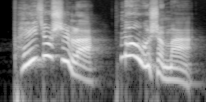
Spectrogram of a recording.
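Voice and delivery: high and loud, impatient; indignant. Acted. Baoli snapping at the thugs, high and indignant. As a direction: brush off the fuss sharply.

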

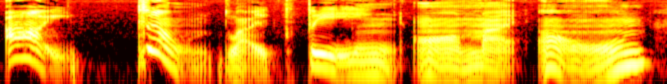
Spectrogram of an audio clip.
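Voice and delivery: put-on low, grumbly voice of a bored child; sulky, low-pitched grumble; grumbling. A narrator's reading. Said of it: "he grumbled".

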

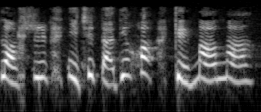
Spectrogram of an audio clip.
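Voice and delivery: put-on childish plea. Child asking teacher.

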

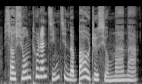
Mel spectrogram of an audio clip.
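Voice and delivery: ordinary delivery, nothing marked

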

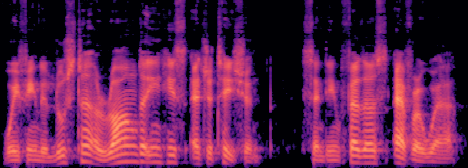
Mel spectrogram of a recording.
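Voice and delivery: ordinary delivery

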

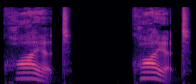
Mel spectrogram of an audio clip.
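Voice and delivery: slow careful two-syllable quiet. Shown as a demonstration. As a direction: say quiet slowly as qui-et, two beats. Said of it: "叫做安静的，quiet". (慢读quiet，两个音节)

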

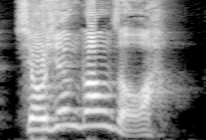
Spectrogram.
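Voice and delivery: ordinary delivery

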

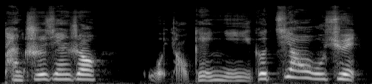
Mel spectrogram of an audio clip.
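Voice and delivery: very loud booming giant; giant shouting. A narrator's reading. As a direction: bellow it like a stern giant. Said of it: "他大叫道".

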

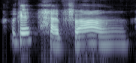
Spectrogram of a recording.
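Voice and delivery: plain reading voice

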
